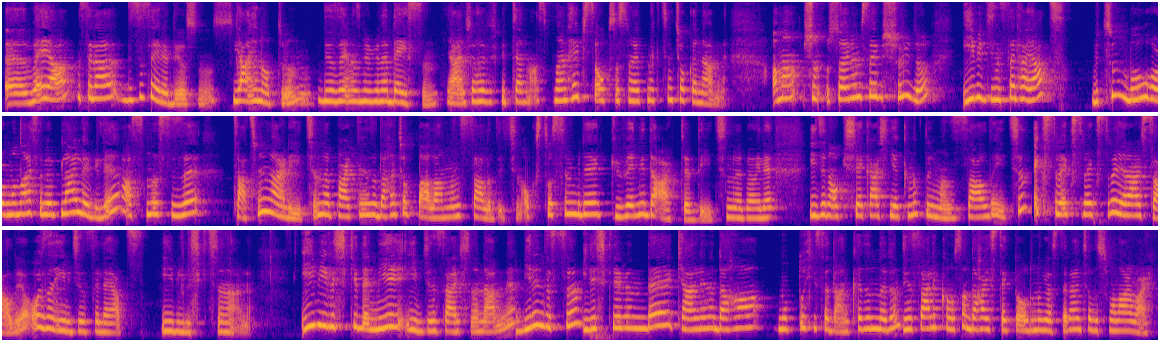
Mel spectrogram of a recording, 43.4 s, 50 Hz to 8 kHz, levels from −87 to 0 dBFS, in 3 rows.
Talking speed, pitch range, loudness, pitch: 145 wpm, 240-300 Hz, -22 LUFS, 270 Hz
